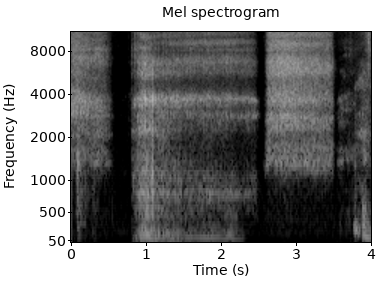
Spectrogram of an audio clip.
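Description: A man imitating snoring: a rasping snore with a low rattle starting about a second in, then a hissing breath near the end, with short gaps between.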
